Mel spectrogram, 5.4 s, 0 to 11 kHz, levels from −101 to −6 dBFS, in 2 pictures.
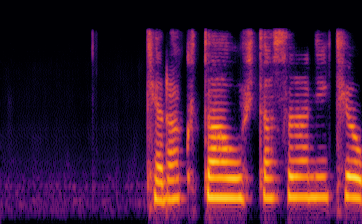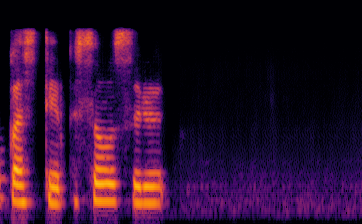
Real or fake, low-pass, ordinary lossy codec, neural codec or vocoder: fake; 7.2 kHz; MP3, 96 kbps; codec, 16 kHz, 4 kbps, X-Codec, HuBERT features, trained on general audio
